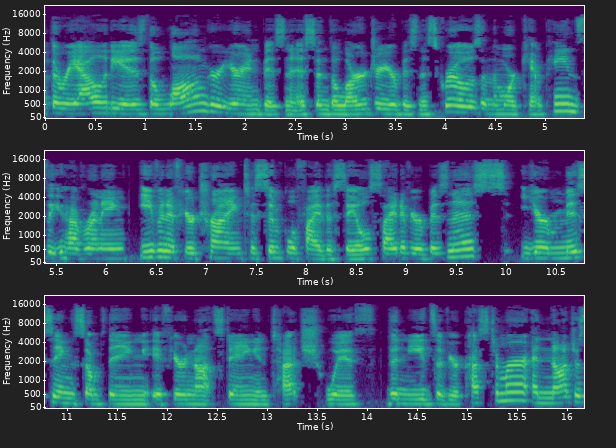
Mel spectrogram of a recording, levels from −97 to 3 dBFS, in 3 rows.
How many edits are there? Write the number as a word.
two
